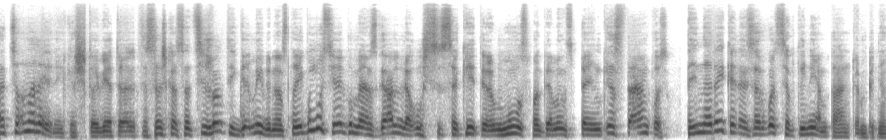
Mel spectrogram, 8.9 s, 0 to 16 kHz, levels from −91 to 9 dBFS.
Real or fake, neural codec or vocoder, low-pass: fake; codec, 44.1 kHz, 2.6 kbps, DAC; 14.4 kHz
